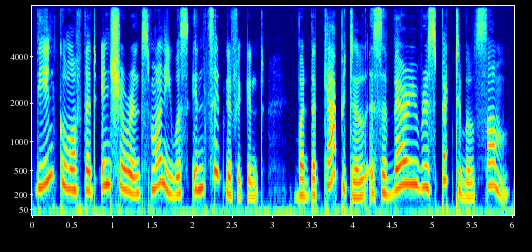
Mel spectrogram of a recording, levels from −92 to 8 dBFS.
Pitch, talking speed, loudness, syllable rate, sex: 250 Hz, 160 wpm, -17 LUFS, 5.9 syllables/s, female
